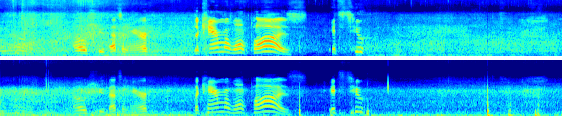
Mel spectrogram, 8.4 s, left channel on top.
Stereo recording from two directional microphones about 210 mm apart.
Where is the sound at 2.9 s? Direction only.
10° left (ahead or behind).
